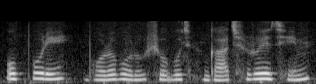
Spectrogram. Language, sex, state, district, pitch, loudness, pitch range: Bengali, female, West Bengal, Alipurduar, 230 Hz, -16 LUFS, 215-250 Hz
